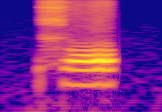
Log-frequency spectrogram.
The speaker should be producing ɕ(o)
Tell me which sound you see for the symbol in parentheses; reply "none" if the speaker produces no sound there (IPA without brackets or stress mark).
o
